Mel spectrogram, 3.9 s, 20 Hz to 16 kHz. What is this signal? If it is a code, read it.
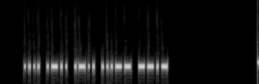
Morse code, heard as a keyed tone, about 34 wpm, 690 Hz. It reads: HLL3Q
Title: Code Groups - 5 Letter:Numbers - 35wpm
